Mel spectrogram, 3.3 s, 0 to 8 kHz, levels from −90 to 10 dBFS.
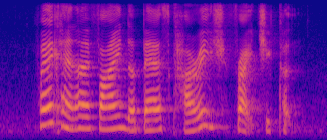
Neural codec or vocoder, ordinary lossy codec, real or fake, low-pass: none; none; real; 7.2 kHz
